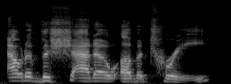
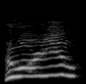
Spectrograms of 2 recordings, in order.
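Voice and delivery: put-on old prospector; 13 semitones higher than usual. NPC confused.

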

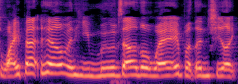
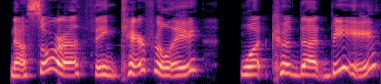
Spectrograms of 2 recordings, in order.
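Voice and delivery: slow, leading mock patience; goading; slower than usual. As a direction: draw out the question to prod him. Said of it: "like, goading him on".

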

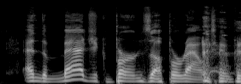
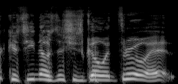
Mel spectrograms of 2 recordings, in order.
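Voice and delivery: ordinary talk, nothing marked

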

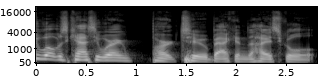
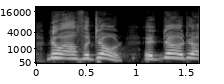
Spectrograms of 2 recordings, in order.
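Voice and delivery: higher pleading no; desperate protest; 10 semitones higher than usual. Retold or imitated. Justin begging Alpha not to teleport, higher and urgent. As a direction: beg them to stop, pitched up. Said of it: "And just like".

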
